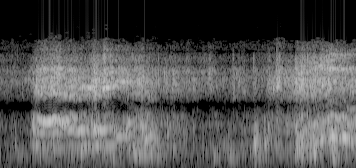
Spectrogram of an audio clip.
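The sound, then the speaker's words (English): Water sloshes and splashes steadily as someone wades chest-deep through a dark, flooded tunnel with slimy walls, feeling around, with irregular surges and gurgles and a constant hissy wash in the background. “Water lapping snugly at my chest.”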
